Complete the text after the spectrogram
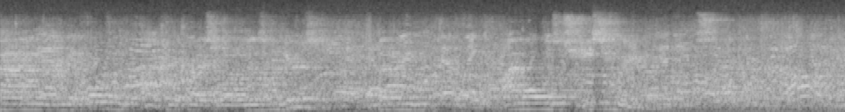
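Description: A man sings into a microphone over a loudspeaker.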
